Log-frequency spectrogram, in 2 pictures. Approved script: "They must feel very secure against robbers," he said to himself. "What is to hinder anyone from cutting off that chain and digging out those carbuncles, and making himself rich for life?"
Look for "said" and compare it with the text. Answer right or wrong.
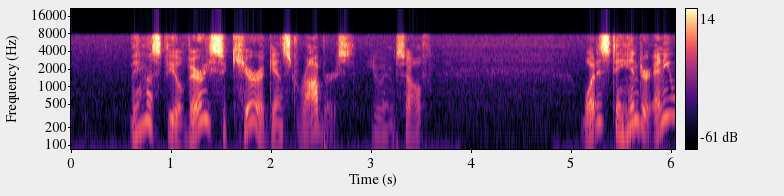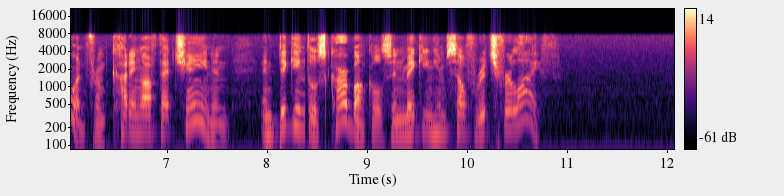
wrong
